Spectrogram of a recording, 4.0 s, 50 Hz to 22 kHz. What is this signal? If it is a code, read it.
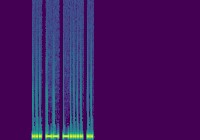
Morse code, heard as a keyed tone, about 34 wpm, 700 Hz. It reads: SM6I
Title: DXCC-100 Call Signs - 4 Characters - 35wpm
